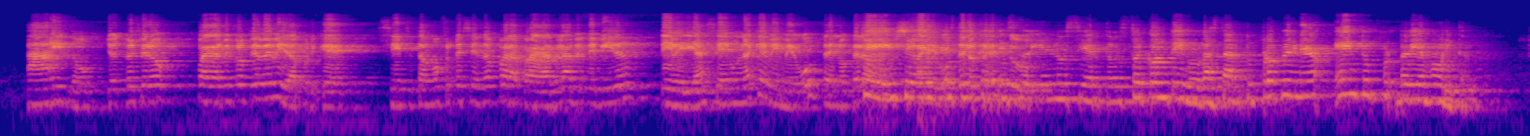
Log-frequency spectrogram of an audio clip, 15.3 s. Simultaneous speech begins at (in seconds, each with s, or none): 8.6 s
